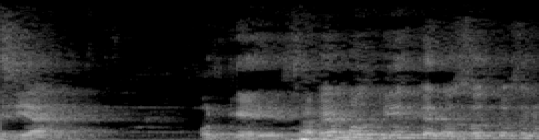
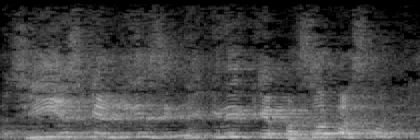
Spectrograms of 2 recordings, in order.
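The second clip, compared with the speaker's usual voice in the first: mock-anxious woman's voice, pitched up; hammed-up panic over a lost phone; desperate churchgoer; 7 semitones higher than usual. Churchgoer begs the pastor to open the church, mock desperate. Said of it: "bien desesperada".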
